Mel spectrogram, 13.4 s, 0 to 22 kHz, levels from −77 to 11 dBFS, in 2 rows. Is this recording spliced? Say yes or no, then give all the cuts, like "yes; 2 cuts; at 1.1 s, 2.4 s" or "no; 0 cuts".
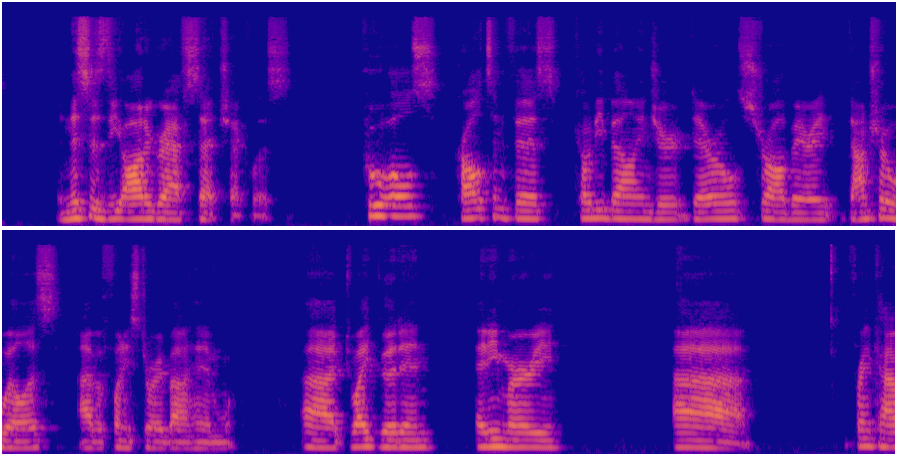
yes; 1 cut; at 3.3 s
